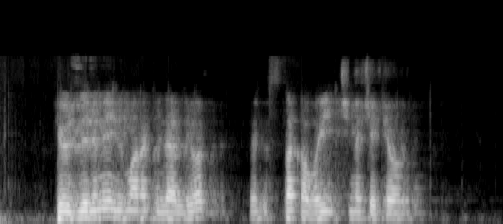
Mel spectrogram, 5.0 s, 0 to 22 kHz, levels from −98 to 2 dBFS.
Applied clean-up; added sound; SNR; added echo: neural mask model DeepFilterNet 3.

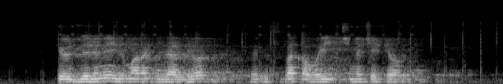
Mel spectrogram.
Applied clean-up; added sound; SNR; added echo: neural separator model SepFormer DNS4.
